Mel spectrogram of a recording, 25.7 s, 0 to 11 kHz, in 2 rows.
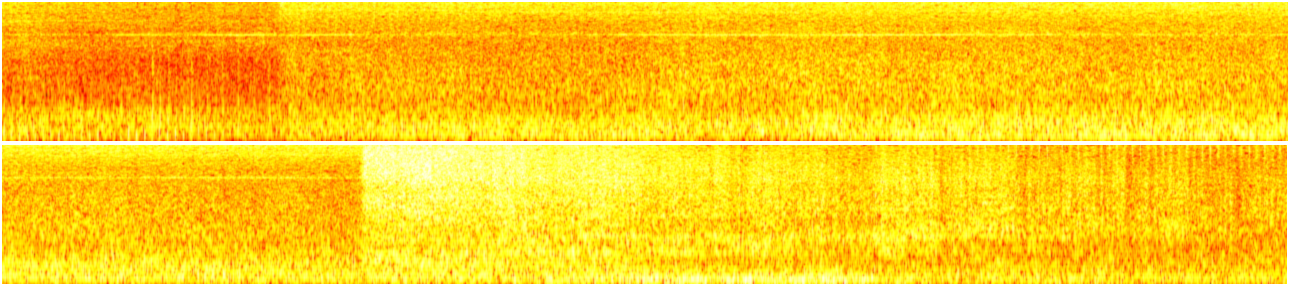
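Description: The PTM Express offshore racing powerboat roars past during a 1988 New Jersey offshore race. The dense, continuous engine and hull noise stays loud throughout and changes character partway through as the boat passes.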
